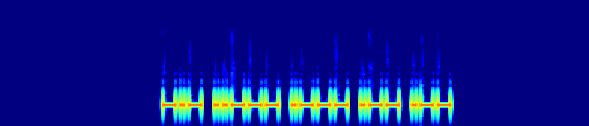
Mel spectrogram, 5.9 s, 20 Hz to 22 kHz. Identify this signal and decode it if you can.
Morse code, heard as a keyed tone, about 28 wpm, 700 Hz. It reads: K2JWW
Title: USA Call Signs - 5 Characters - 28wpm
